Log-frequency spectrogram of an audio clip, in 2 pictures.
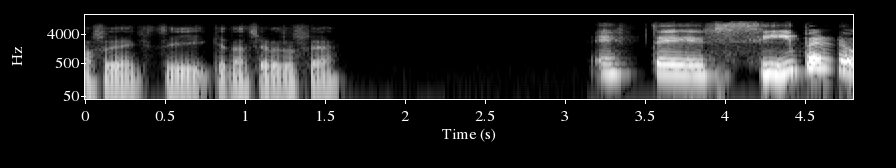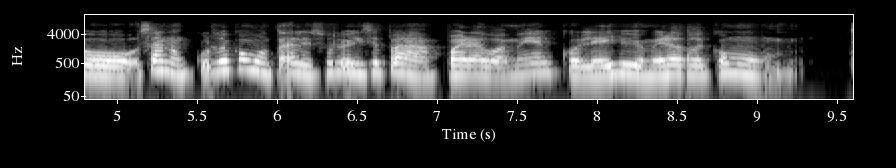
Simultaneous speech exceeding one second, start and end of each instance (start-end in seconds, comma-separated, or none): none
